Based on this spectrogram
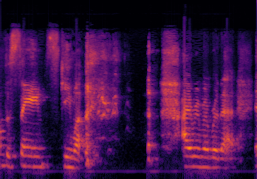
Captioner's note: laugh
